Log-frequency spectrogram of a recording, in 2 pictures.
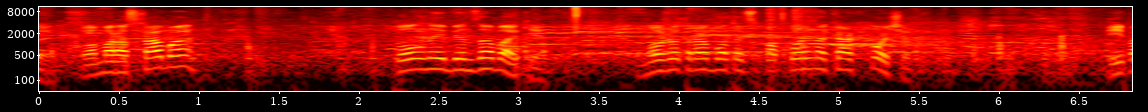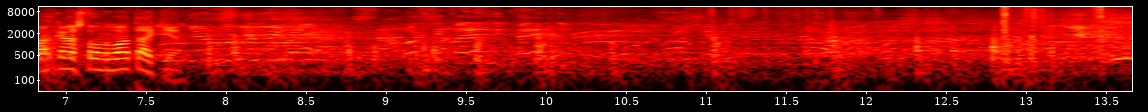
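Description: A crowd murmurs and calls out in the background.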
